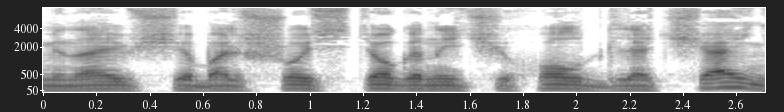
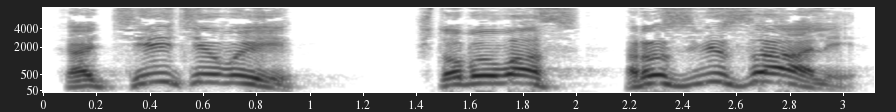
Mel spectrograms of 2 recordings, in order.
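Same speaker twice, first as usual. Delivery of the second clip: loud high shouted question; shouting; 13 dB louder than usual. Acted. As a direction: keep yelling to be heard. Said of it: "прокричал Саймон".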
